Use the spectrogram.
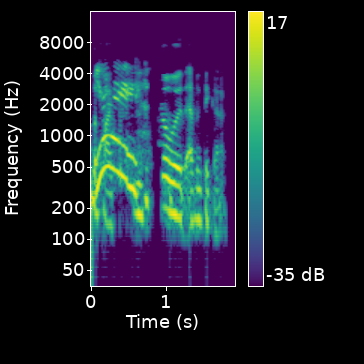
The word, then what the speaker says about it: Avanthika: It's Avanthika. The second part of the name, you got it right. It's just the first name is Avanthika.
